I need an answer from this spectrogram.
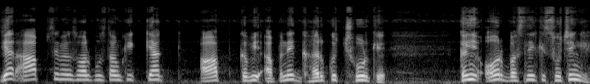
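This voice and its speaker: A man speaks at a fairly slow pace with a high pitch. The sound is dry with no echo. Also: ordinary pitch variation. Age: 30s. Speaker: vlogger; video blogger giving opinion. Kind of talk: vlog movie reaction. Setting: outdoors riding a bicycle. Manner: halting. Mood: earnest, impassioned. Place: open country. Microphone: phone near.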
